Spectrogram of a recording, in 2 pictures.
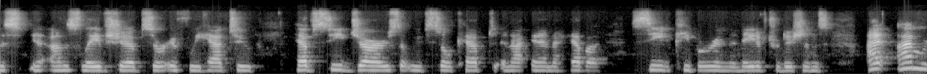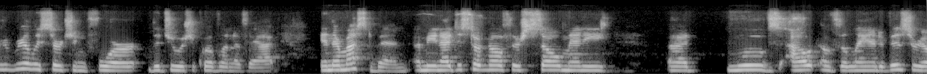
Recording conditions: video call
